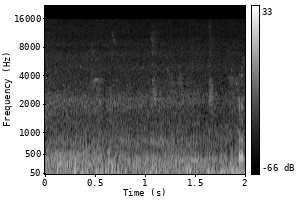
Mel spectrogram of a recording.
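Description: Wind buffeting a phone microphone outdoors: a steady low rumble.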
